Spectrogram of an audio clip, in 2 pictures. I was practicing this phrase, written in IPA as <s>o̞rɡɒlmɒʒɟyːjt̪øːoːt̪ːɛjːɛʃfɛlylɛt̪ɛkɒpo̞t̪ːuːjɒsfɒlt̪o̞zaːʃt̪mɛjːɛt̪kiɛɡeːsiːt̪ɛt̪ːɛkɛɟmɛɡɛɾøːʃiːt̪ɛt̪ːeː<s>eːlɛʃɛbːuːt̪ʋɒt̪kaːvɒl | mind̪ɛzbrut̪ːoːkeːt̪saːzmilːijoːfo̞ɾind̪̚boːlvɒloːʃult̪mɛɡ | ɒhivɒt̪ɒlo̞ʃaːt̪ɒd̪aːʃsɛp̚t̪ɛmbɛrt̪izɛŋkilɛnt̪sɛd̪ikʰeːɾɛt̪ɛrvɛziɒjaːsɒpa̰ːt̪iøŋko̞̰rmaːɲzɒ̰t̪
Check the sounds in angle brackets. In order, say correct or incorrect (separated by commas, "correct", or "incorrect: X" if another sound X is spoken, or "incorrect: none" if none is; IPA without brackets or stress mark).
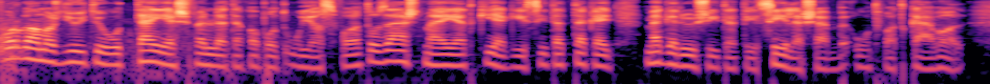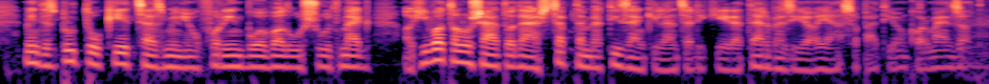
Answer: incorrect: f, correct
